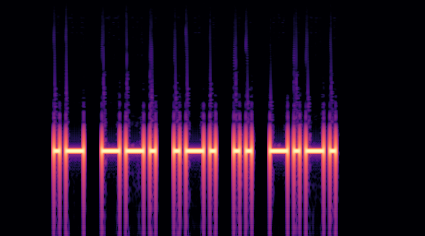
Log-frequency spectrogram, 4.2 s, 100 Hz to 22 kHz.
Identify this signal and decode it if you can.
Morse code, heard as a keyed tone, about 20 wpm, 700 Hz. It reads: AGRIC
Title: Build A Word - 5 Letters At A Time - 12-Letter Words - 20wpm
